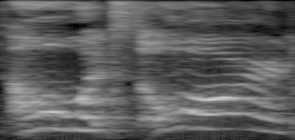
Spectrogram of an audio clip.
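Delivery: high, slow, hammed-up wail of suffering; mock agony. Vlogger mocking the trailer man's agony, high slow wail. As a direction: overdo the man's pained groan. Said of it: "screaming out in agony as if".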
